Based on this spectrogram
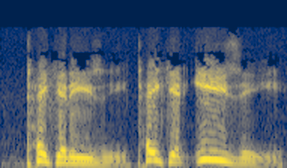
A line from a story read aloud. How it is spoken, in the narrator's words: his father mimicked savagely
